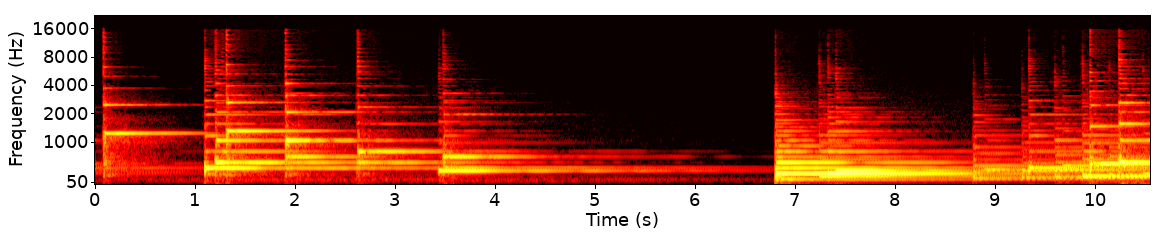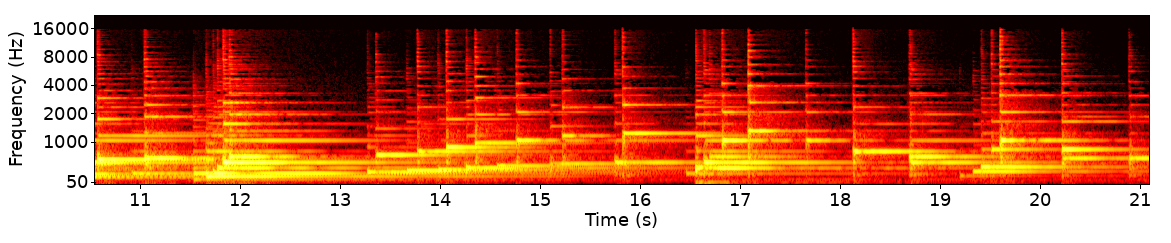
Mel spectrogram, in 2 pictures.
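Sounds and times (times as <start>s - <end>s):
gentle plucked melody: 0.0s - 5.8s, 6.8s - 21.0s.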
